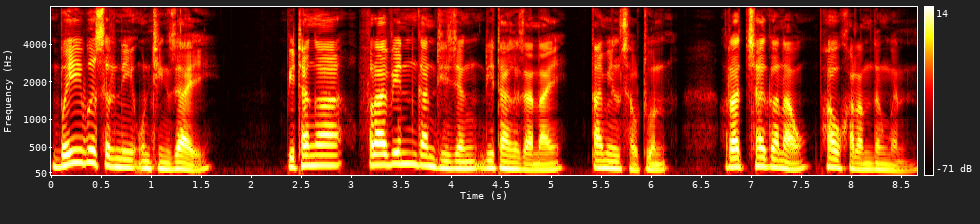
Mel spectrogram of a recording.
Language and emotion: Bodo, neutral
